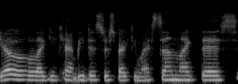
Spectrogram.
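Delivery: normal talking voice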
